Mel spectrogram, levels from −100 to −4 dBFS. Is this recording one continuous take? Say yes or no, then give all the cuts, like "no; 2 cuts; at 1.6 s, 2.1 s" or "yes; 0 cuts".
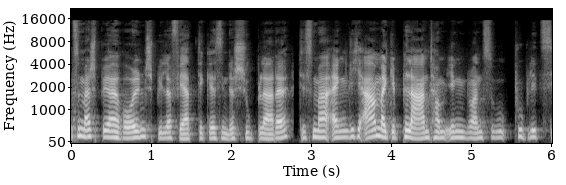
no; 1 cut; at 2.8 s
